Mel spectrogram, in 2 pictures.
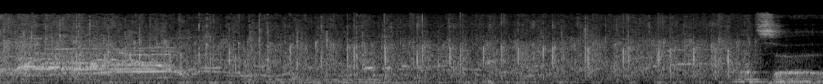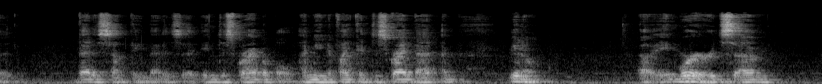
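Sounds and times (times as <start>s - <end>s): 
audience applauding to welcome Martin Scorsese: 0.0s - 7.6s
speech: 9.1s - 13.7s, 14.6s - 16.0s.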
